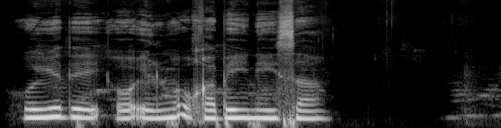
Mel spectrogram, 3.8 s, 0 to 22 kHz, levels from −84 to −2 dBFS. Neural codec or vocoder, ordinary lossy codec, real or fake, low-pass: none; none; real; none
